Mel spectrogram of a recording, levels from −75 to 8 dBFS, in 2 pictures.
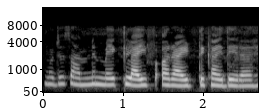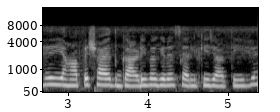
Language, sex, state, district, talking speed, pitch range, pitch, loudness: Hindi, female, Odisha, Nuapada, 200 wpm, 230-260 Hz, 245 Hz, -15 LUFS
